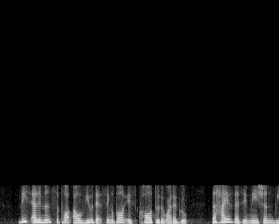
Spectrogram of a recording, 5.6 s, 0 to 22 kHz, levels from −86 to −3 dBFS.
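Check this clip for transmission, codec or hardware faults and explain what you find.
One transmission fault is audible. At 2.02 to 2.06 s, short concealed packet loss: about 20 ms of speech arrived too late, so the receiver extended the preceding sound and blended back, leaving a brief smear or wobble. The band-limit at 4 kHz fits a G.711 A-law call path.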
